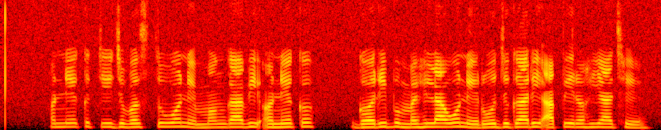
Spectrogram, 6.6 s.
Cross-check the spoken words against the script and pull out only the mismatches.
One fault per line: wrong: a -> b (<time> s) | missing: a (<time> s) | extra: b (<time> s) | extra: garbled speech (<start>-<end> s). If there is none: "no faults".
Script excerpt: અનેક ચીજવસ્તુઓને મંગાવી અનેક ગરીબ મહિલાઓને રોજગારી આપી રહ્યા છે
no faults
